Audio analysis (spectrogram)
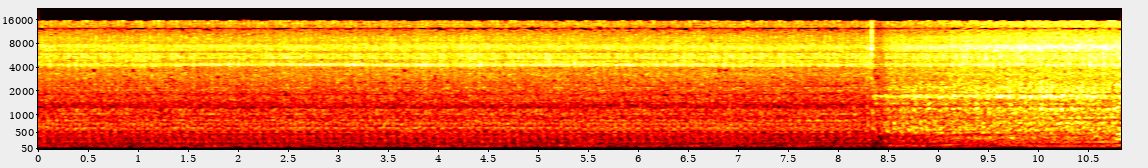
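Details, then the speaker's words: Toyota Vios Gen 4 AC compressor: quiet when disengaged, but on clutch engagement a louder rough whir joins the idle hum. Roughness inside the compressor points to a worn internal bearing; needs a new compressor, system flushing and a new dryer. "Maingay talaga compressor. Ayan oh. Naka-disengage ang compressor niyan. Tahimik. Pero pag umandar ang compressor, tingnan mo doun yung gaspang nung loob ng compressor e."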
